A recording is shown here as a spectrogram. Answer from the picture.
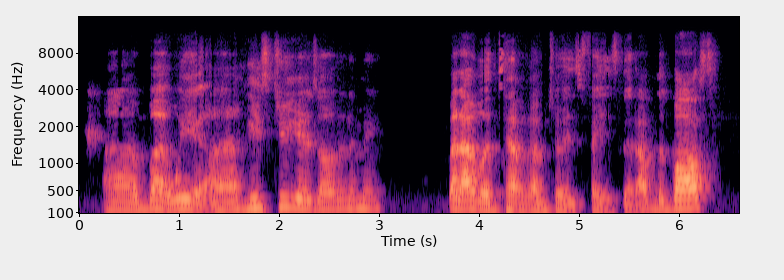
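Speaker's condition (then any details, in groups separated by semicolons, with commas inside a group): Cerebral palsy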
